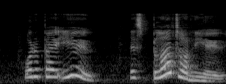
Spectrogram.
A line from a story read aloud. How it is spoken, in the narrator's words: she exclaimed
